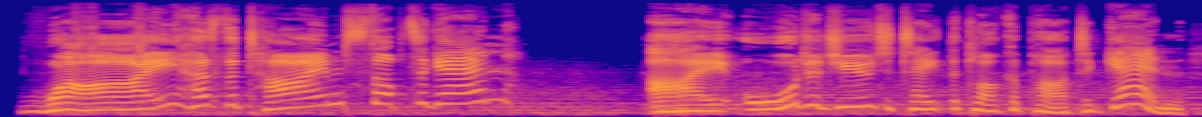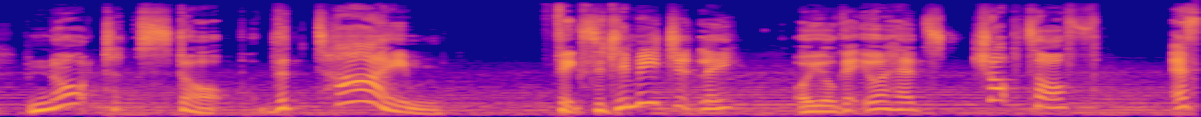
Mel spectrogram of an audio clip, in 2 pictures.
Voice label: animation

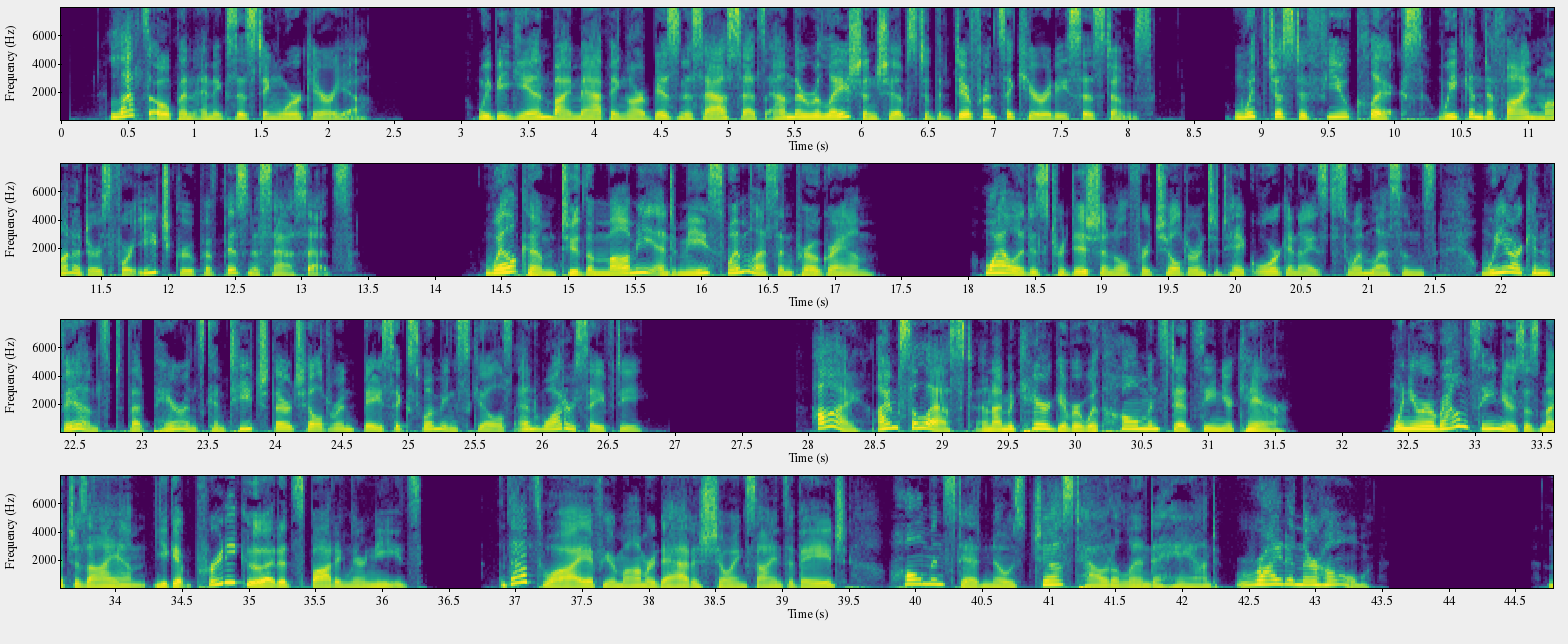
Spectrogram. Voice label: Explainer Demo

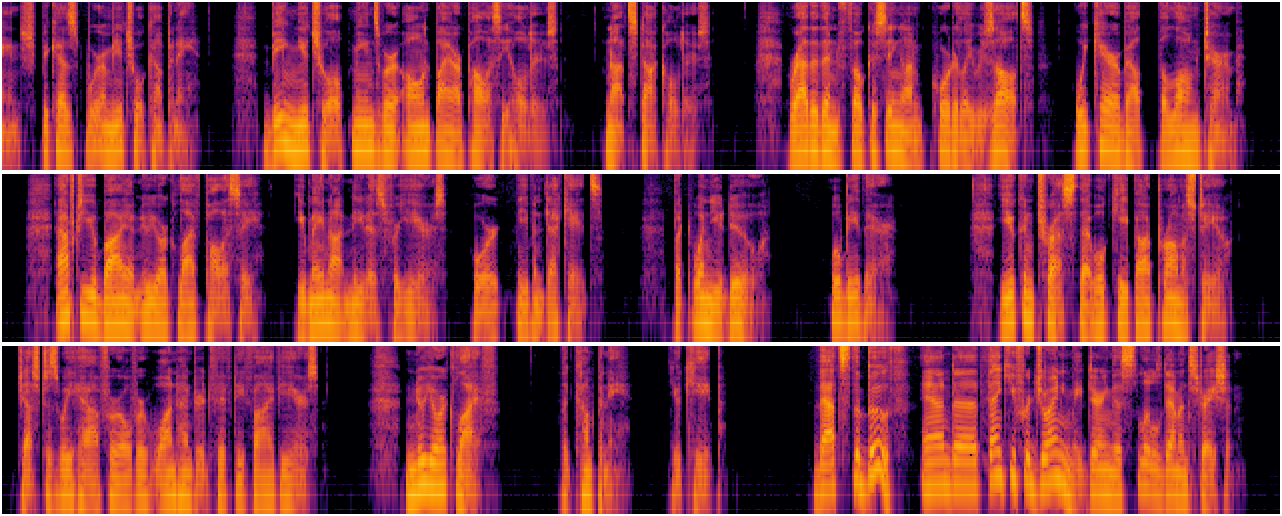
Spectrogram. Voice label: Dry Read

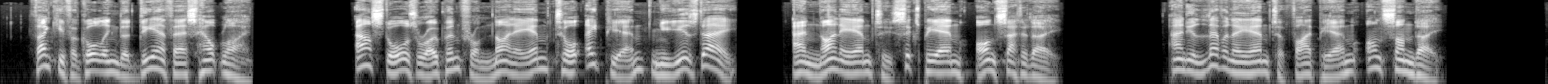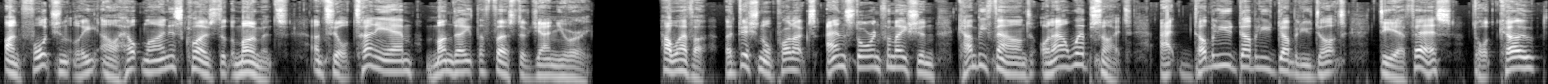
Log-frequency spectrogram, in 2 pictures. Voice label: on hold sample dry

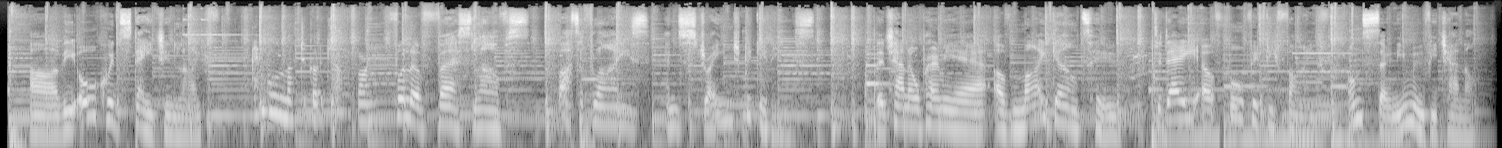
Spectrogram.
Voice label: Movie Channel Promo; Sony Movie Channel

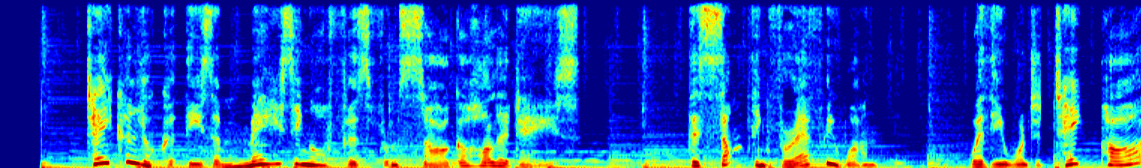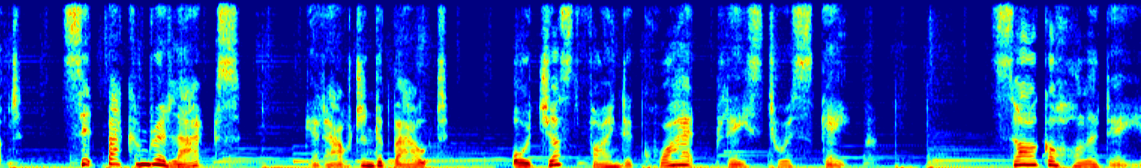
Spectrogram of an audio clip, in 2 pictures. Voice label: Commercial voice

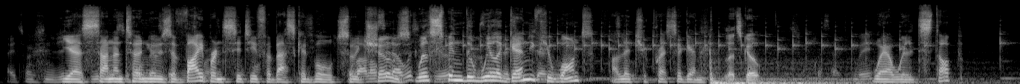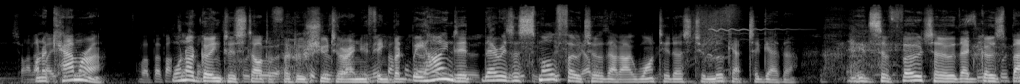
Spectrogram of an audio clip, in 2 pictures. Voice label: Surimpression vocale voice over, English, Male

